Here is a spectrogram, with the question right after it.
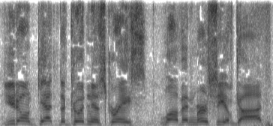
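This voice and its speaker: A man preaching loudly and forcefully on an outdoor sidewalk, proclaiming to passersby. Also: sits high, a little slow, a little hiss or hum. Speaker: street preacher. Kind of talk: open-air street preaching.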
